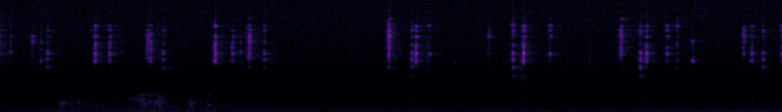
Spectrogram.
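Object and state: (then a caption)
Glass snow globe. Fingernails tap on the sides of the glass dome of a water-filled dragon snow globe with glitter. The result is a quiet series of bright, sharp clicks that die away almost instantly, some in quick clusters, over a steady low hum.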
